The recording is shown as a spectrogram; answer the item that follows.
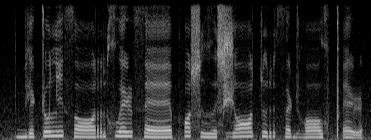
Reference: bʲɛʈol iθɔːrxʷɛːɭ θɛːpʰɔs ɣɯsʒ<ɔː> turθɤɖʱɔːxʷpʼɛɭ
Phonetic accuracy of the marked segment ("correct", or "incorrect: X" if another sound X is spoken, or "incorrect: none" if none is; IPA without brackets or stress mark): correct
